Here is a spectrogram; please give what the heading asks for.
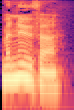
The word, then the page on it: manoeuvre: British English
